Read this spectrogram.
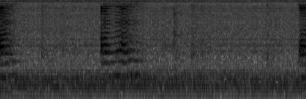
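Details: Indoor cat reacting to a fly on the ceiling with one short, bright, wavering chirp-like call in the middle, then quiet apart from a soft, constant room hum and a faint click near the end.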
